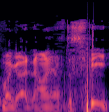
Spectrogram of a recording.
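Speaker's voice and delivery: ordinary talk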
